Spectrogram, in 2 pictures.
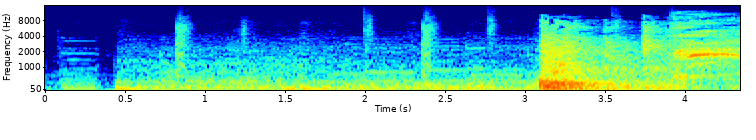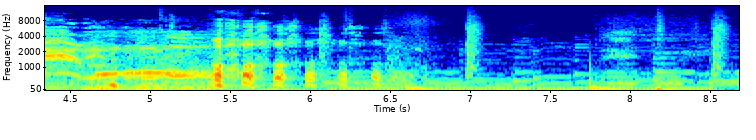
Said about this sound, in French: C'est une compilation de gens qui rentrent dans des portes vitrées.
